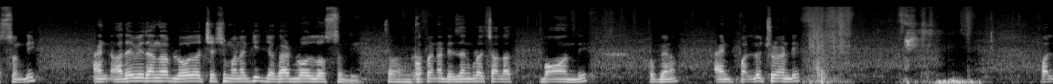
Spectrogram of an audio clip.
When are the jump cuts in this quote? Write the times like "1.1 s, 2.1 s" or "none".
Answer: 4.2 s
